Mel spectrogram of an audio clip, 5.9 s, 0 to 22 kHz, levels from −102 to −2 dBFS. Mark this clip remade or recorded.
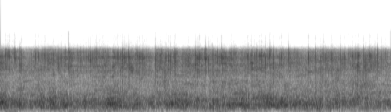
remade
